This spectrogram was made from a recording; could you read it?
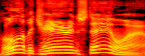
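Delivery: put-on feeble old-style ballpark announcer voice, high. Admitting it sounds little like him, attempt a very weak Vin Scully impression. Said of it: "sounds a little like Vince Scully when he goes".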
